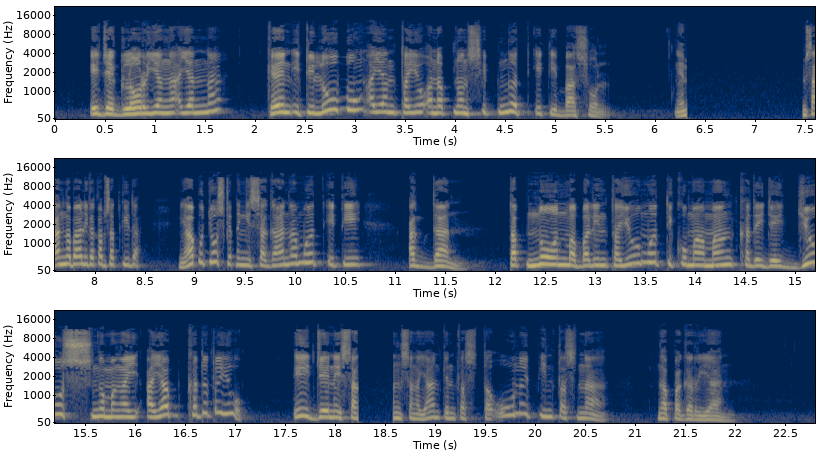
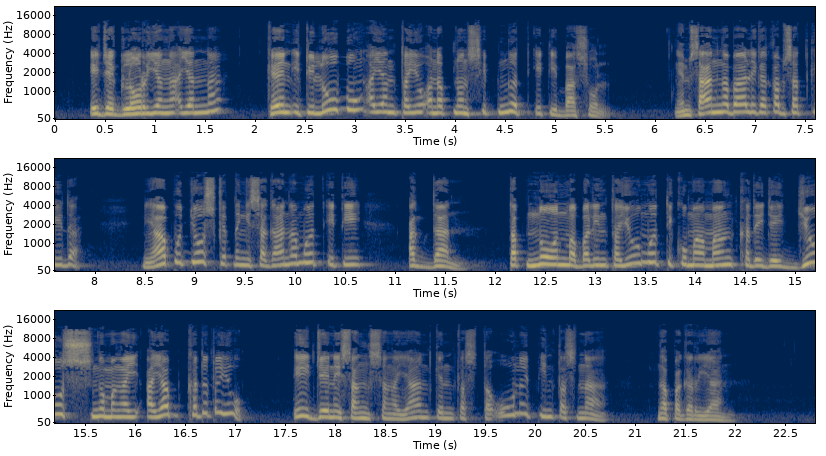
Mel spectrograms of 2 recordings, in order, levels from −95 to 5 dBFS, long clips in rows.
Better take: second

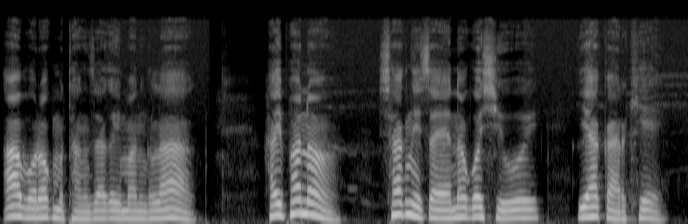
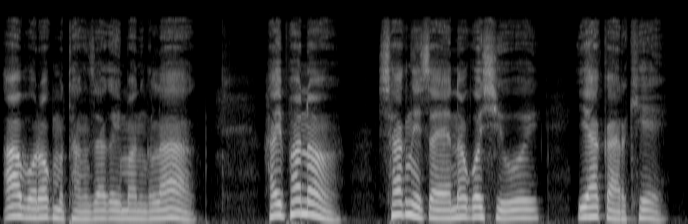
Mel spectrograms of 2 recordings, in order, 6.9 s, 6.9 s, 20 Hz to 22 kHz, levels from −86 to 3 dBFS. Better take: second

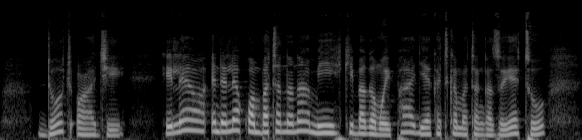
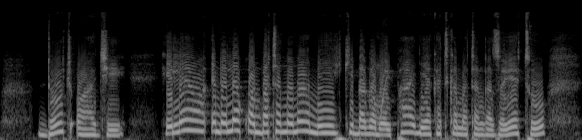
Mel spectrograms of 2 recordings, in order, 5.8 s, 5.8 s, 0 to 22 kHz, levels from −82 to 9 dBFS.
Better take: first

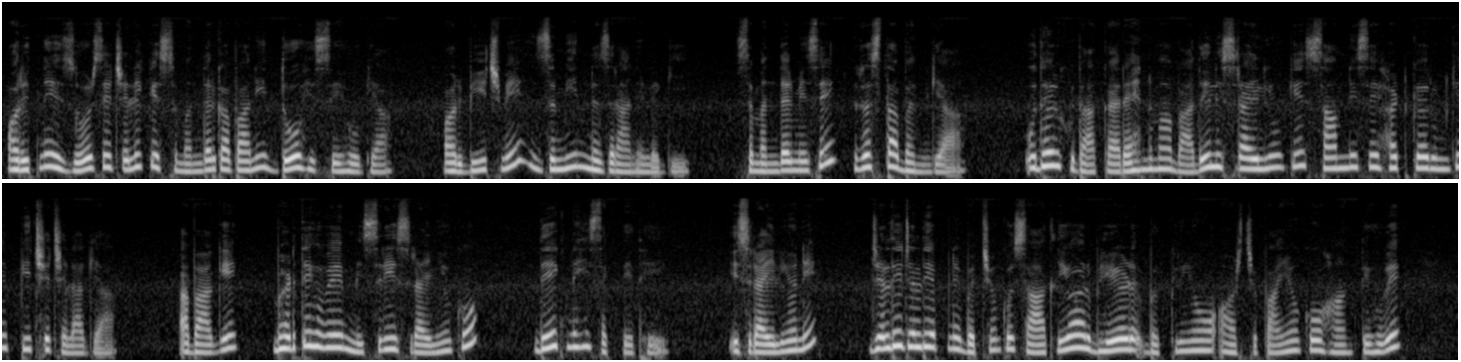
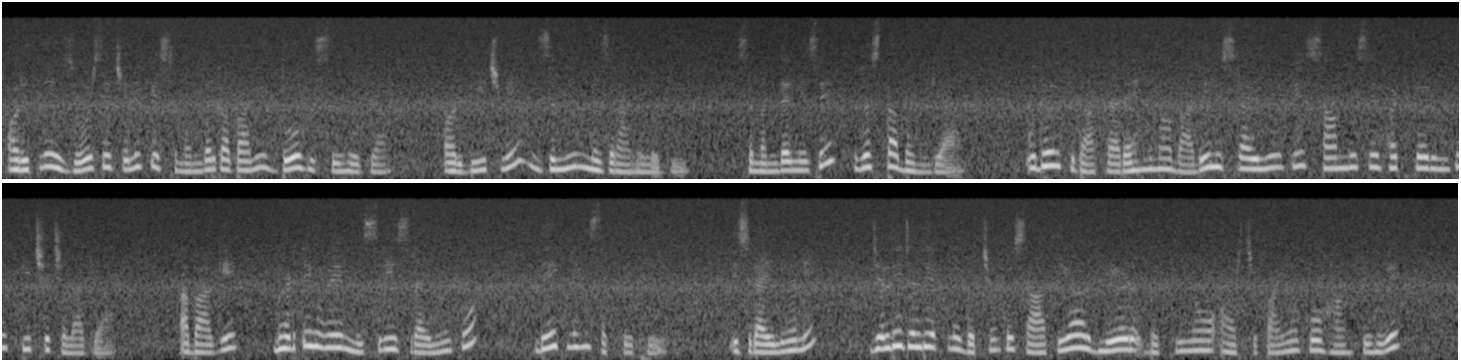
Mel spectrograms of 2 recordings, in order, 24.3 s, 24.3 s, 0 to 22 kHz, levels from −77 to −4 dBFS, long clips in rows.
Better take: first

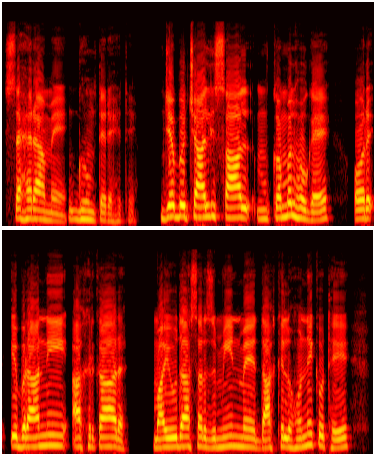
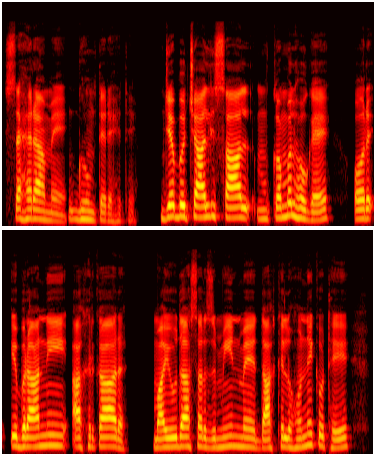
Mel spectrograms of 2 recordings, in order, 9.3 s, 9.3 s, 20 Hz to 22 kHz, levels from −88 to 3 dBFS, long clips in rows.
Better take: second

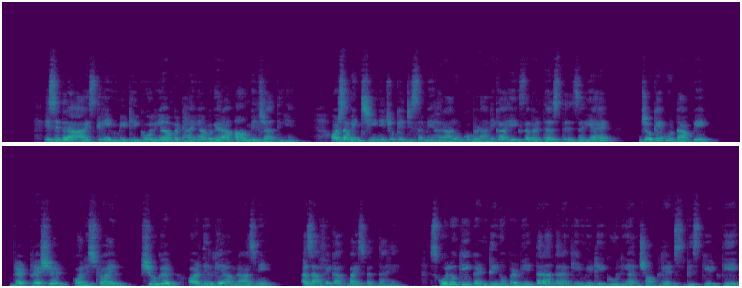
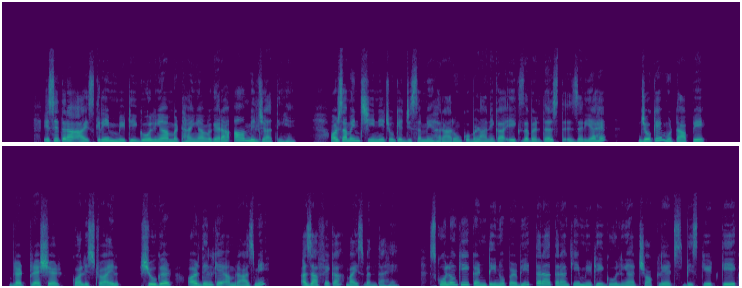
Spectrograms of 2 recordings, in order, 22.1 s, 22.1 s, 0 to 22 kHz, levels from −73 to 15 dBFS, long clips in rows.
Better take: second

